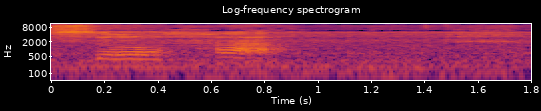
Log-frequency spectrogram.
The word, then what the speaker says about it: Soha: TARE, Too-tah-ray, TURE, So-hah. That is her mantra. And I'm going to spell it out for you guys, okay?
